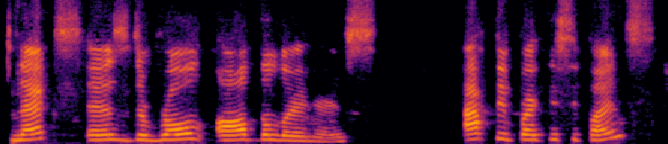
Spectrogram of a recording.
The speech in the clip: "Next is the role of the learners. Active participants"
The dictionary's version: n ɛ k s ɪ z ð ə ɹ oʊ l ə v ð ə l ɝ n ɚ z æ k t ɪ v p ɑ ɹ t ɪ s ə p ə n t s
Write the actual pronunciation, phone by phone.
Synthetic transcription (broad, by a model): n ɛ k s ɪ z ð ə ɹ oʊ l ə v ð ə l ɝ n ɚ z æ k t ɪ v p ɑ ɹ t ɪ s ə p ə n t s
